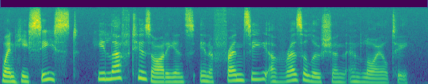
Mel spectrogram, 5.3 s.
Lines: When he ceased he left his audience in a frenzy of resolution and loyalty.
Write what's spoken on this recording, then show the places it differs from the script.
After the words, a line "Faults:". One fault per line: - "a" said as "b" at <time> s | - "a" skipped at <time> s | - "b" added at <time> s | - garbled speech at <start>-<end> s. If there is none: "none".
When he ceased he left his audience in a frenzy of resolution and loyalty.
Faults:
none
